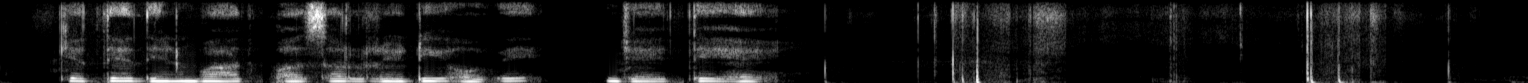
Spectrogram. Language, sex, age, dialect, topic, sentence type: Magahi, female, 25-30, Northeastern/Surjapuri, agriculture, question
